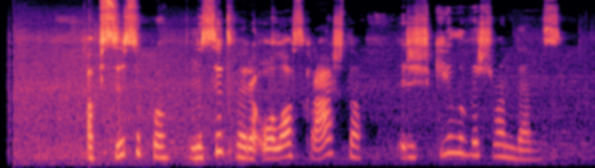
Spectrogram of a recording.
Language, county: Lithuanian, Alytus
